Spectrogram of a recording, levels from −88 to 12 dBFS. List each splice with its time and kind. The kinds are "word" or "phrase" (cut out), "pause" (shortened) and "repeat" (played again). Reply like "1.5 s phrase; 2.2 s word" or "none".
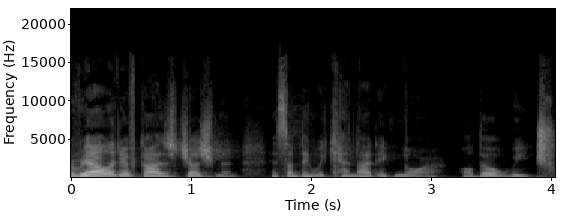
none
